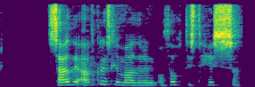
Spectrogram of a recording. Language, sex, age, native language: Icelandic, female, 50-59, Icelandic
